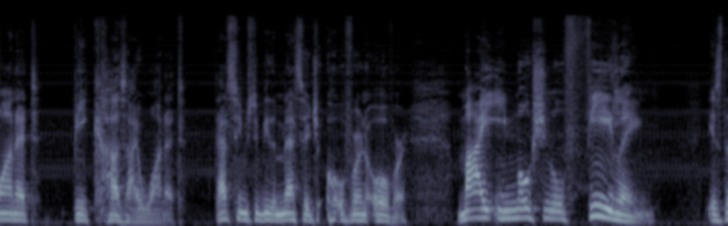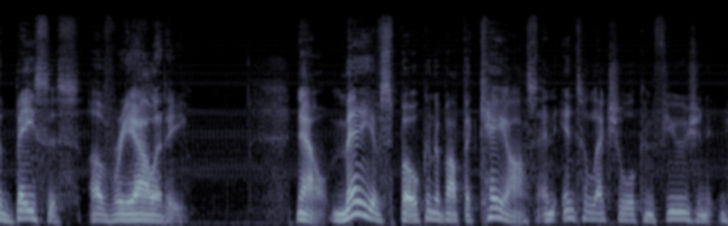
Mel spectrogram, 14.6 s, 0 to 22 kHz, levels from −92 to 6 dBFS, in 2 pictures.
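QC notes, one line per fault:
Throughout, timecode bleed: 24 fps linear timecode leaks in about 35 dB under the speech, toggling near 1 and 2 kHz as a chirping warble.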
